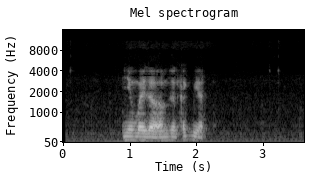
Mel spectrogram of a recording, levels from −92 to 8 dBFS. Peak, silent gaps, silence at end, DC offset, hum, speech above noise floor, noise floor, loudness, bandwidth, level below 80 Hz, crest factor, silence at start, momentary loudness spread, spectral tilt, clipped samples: -8 dBFS; none; 1.5 s; under 0.1%; 50 Hz at -50 dBFS; 36 dB; -60 dBFS; -25 LUFS; 4.7 kHz; -58 dBFS; 20 dB; 0.9 s; 11 LU; -8 dB/octave; under 0.1%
